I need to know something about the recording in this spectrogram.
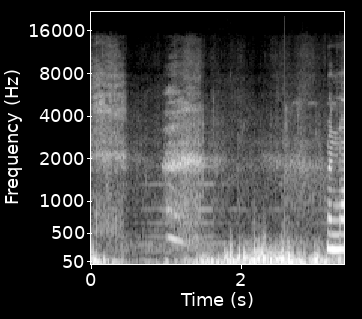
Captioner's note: sigh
